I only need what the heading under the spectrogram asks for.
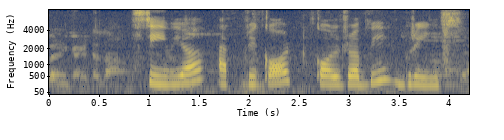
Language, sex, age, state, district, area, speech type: Punjabi, female, 18-30, Punjab, Kapurthala, urban, spontaneous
